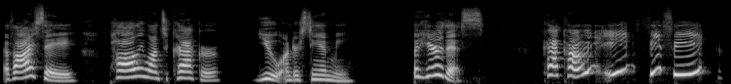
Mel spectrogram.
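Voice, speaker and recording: Storybook parrot, played by a woman: female, high-voiced, proud and instructive, lively pitch, dry recording. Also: takes it slowly, dry recording, full character voice. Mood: proud, insistent. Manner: emphatic, instructive. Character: proud, bossy female parrot, eager teacher.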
